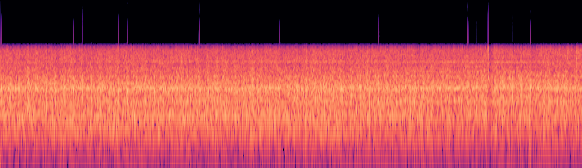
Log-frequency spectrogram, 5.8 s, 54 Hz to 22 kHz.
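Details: Cylinda 12002 washing machine on its last spin: fast, rough roar with scattered sharp knocks, as if something is stuck in the drum; inspection pocket empty, cause not found.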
